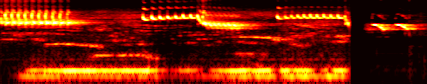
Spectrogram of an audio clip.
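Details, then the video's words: Asian pied starling in the evening giving varied, fill-in-rich song for tutoring other birds: a buzzy opening, a rapid stuttering series, then a falling grating note and short whistles after a sudden cut, over a low hum. "Pancingan Sore !! Jalak Suren Gaya Full Isian Segudang Gacor Suara Istimewa Cocok Buat Masteran"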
